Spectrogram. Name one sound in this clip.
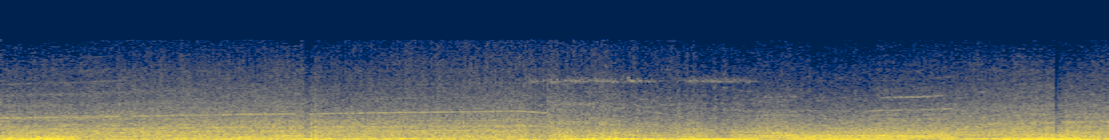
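A racing car's engine roars loudly, rising through the gears and dropping as it brakes.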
